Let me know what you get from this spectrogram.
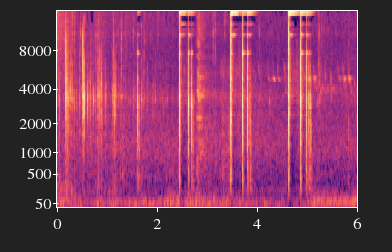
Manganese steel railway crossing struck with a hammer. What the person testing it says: le marteau ne rebondit pas comme il faut et on entend un bruit sourd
